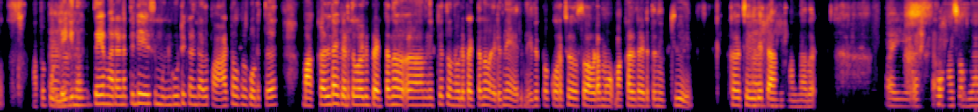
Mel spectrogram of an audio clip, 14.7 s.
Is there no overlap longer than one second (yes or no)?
yes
